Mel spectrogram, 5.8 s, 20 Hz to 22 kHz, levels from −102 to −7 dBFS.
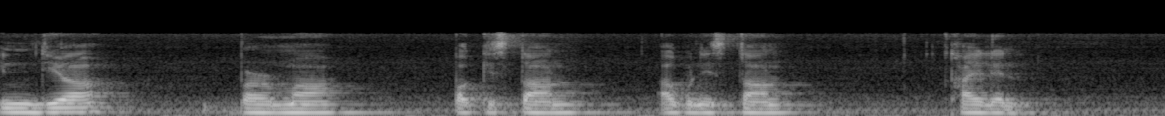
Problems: background sounds at intervals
